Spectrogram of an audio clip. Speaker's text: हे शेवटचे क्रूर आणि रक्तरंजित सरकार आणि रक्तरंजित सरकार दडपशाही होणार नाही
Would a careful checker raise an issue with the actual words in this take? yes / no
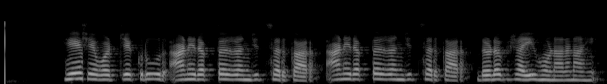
no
